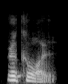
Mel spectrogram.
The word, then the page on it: recall: Indian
